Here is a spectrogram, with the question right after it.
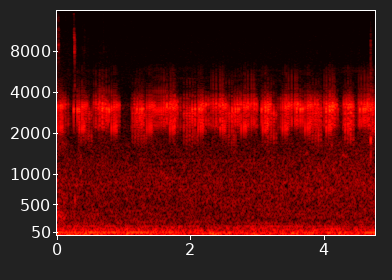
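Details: Many frogs, heard from a car driving through a new development area in Norwest, Sydney, form a dense chorus of high, rapid trilling pulses that runs continuously over low rumbling road noise.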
